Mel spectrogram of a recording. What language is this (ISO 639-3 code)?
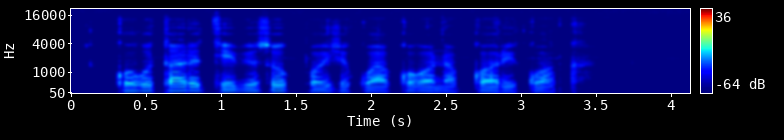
kln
